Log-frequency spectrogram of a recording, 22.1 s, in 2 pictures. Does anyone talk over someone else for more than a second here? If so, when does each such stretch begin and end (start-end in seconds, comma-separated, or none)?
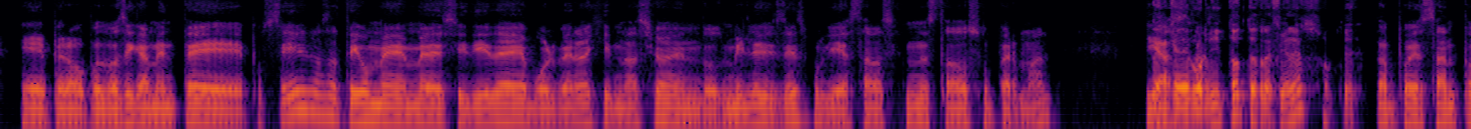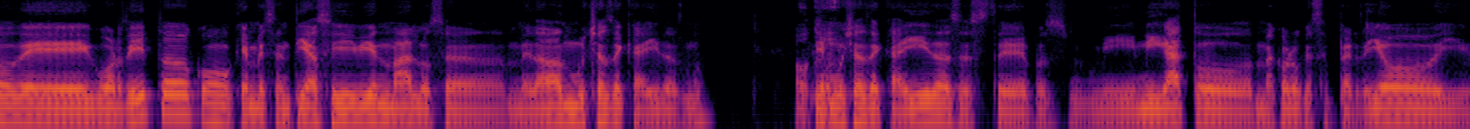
none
